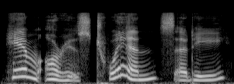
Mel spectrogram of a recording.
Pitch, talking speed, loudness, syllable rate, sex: 250 Hz, 155 wpm, -18 LUFS, 2.8 syllables/s, female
